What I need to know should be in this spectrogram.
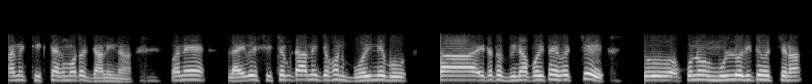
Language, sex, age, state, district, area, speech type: Bengali, male, 18-30, West Bengal, Bankura, urban, conversation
